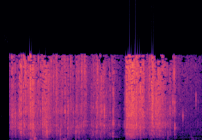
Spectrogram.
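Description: Crinkling and crunching as someone eats stage props in a theater: a steady dry rustle with a sharp low thump near the start, then a fresh burst of crackle about halfway through.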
